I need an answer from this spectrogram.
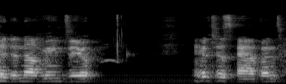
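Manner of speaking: words muffled by an ice cube; ice in mouth. Real, not acted. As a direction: talk through a chunk of ice. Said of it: "Sorry, I got an ice cube".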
